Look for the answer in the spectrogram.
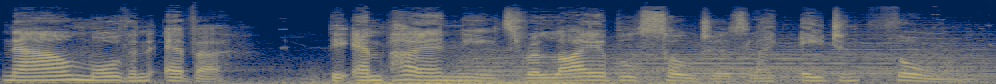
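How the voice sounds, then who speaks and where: A stern female officer in a sci-fi video game. Her voice sits fairly low and she delivers crisp, authoritative orders with formal severity. Faint music plays behind her. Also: a little slow. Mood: stern, resolute. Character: stern, commanding female Imperial military officer, loyal and severe. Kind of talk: video game briefing, dramatic acting.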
